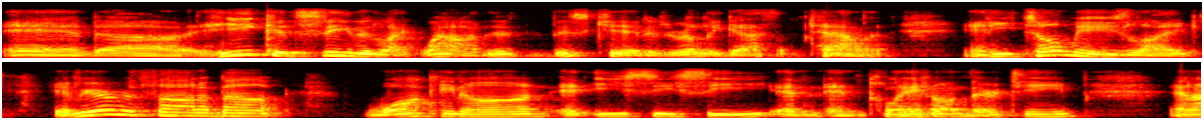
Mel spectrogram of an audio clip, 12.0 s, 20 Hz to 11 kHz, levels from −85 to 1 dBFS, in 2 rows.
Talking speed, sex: 190 wpm, male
